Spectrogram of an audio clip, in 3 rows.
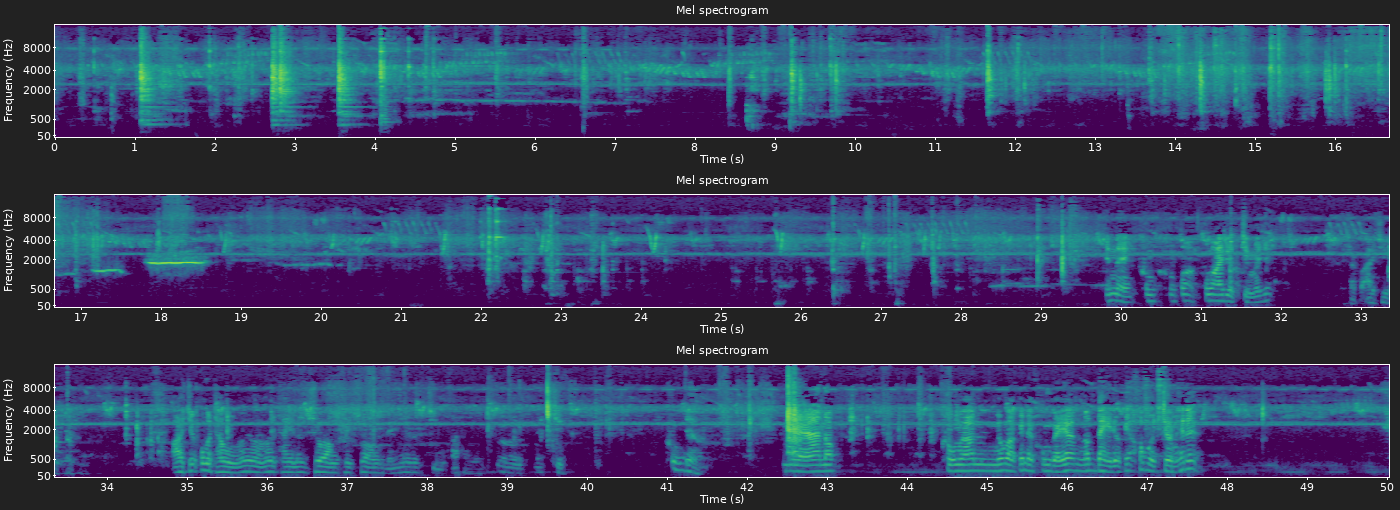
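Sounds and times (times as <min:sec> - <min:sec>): birds chirping: 0:00.0 - 0:50.0.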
